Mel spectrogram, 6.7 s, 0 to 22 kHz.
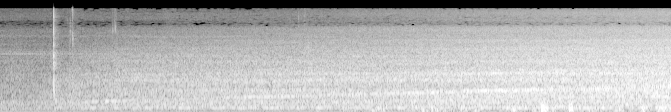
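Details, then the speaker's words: NetApp DS4246 disk shelf with two PSUs, empty, no drives, power-on: fans whoosh up, airy rush climbing in pitch and loudness over several seconds, jet-like, then quietening; normal spin-up, idling around 36 W. "and it's very brief when it fires up and there you can hear it's quietening down now and it does even get quieter than that when it's empty"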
